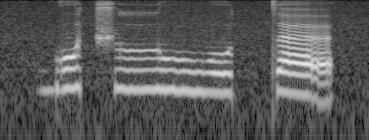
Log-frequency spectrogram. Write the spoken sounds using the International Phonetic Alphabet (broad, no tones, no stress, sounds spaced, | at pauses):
ɡ o t͡ʃ lː u w o tː æ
